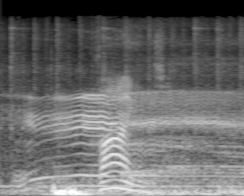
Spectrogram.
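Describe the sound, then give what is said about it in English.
The Shogun, a monster, lets out a loud, monstrous roaring scream that rises and falls in pitch for about a second, layered over a low rumbling growl, with no talking. “The Shogun lets out a terrifying scream.”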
